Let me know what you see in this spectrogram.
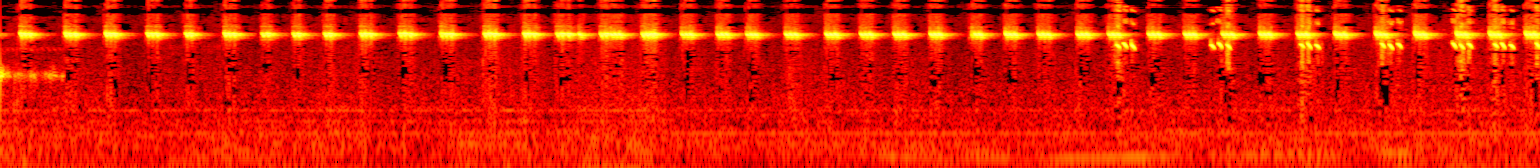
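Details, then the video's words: Cricket said to keep rats away and make you sleepy, chirping loudly and steadily, roughly three to four high clean pulses each second. Faint lower chirps of a second caller appear near the end. "SUARA JANGKRIK PENGUSIR TIKUS, JANGKRIK JANGKRIK SUARA NYARING BIKIN NGANTUK"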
